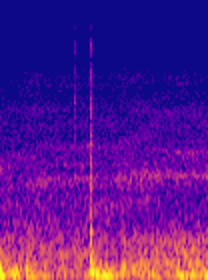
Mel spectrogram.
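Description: Uneven low rumble of a handheld phone being moved around inside a car's cabin, with one sharp click about a second in.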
